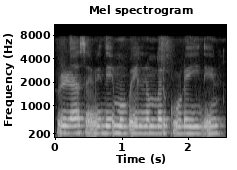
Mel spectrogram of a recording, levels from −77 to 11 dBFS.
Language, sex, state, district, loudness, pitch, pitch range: Kannada, female, Karnataka, Bidar, -14 LUFS, 205 Hz, 200-205 Hz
